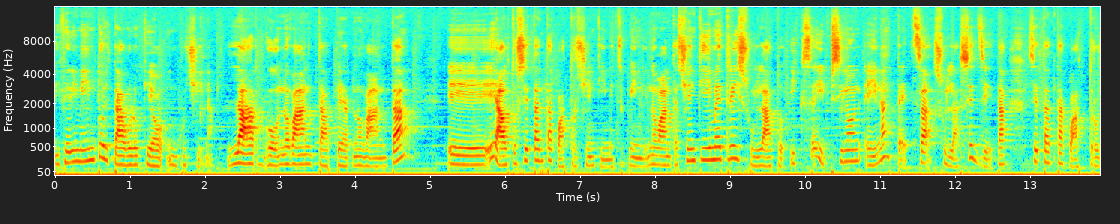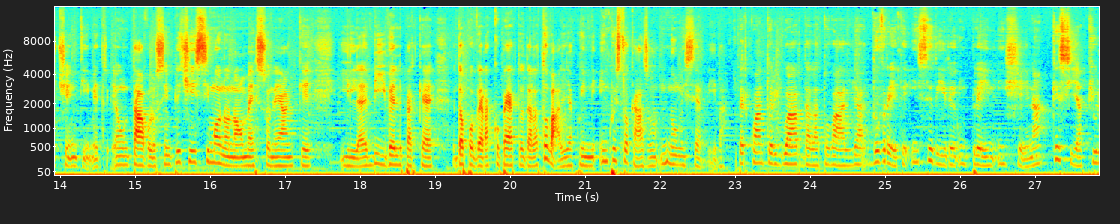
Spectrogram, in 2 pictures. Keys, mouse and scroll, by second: 1.9 n, 2.3-4.2 middle drag, 4.9-13.5 middle drag, 14.0-16.1 middle drag, 16.1-18.2 scroll up 2, 18.2-23.0 middle drag, 25.0 click, 25.6-26.4 scroll down 7, 26.4-27.8 middle drag.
